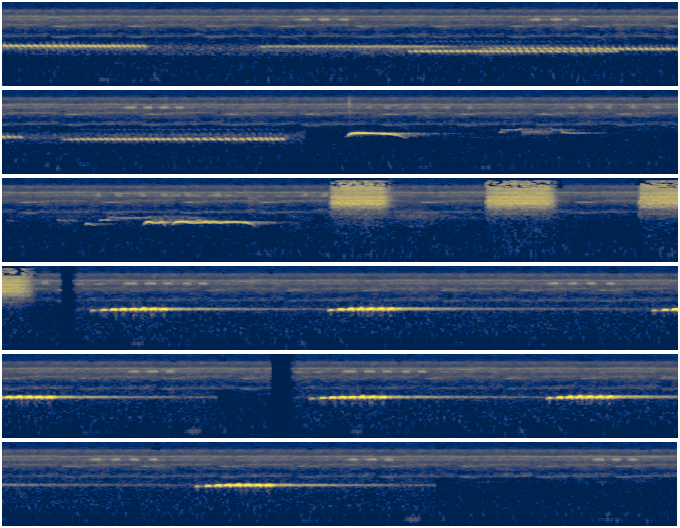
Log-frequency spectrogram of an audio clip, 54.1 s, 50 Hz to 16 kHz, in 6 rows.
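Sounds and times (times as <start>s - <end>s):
owl hooting: 0.0s - 2.0s, 3.4s - 9.3s, 13.6s - 14.6s, 19.2s - 21.7s, 22.4s - 23.3s, 24.5s - 25.4s, 26.5s - 27.5s, 28.2s - 34.3s, 35.7s - 38.2s, 40.2s - 46.2s, 47.6s - 50.4s
harsh hissing bursts: 22.4s - 23.4s, 24.5s - 25.5s, 26.5s - 27.6s.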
